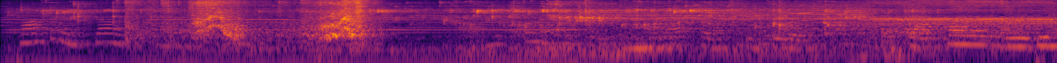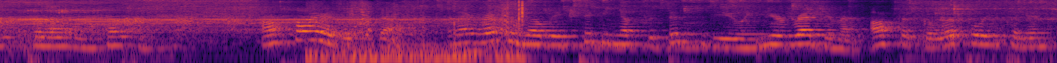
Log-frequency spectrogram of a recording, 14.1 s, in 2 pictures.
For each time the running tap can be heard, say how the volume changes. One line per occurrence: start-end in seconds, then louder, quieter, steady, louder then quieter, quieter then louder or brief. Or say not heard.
0.0-14.0 louder then quieter.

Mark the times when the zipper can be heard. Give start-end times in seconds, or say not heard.
0.8-2.5, 9.1-10.6.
